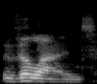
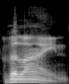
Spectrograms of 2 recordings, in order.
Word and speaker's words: Villines: Separate the L's, Villines. Villines.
